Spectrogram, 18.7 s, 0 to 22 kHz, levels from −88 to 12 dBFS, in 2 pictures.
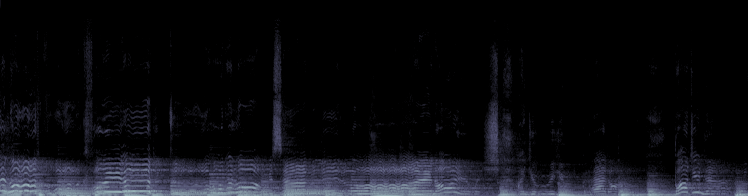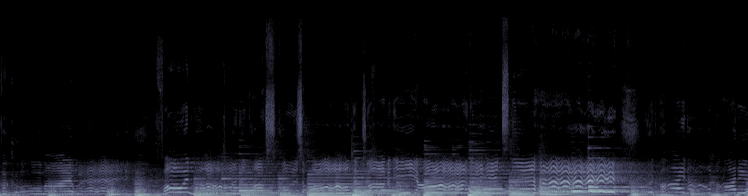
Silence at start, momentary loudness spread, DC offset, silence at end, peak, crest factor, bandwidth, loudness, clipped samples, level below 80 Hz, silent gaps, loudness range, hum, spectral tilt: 0 s; 13 LU; under 0.1%; 0 s; -10 dBFS; 18 dB; 15 kHz; -28 LUFS; under 0.1%; -42 dBFS; none; 7 LU; none; -7 dB/octave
